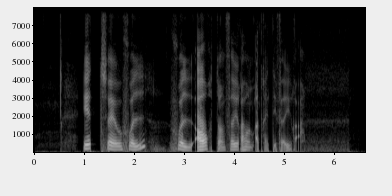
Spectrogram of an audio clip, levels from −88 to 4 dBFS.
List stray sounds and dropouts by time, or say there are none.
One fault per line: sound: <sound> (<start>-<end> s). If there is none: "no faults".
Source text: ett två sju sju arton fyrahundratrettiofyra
no faults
